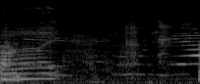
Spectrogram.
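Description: A young child's high, drawn-out voice: a long sweeping note at the start, then a thinner steady high note growing toward the end.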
